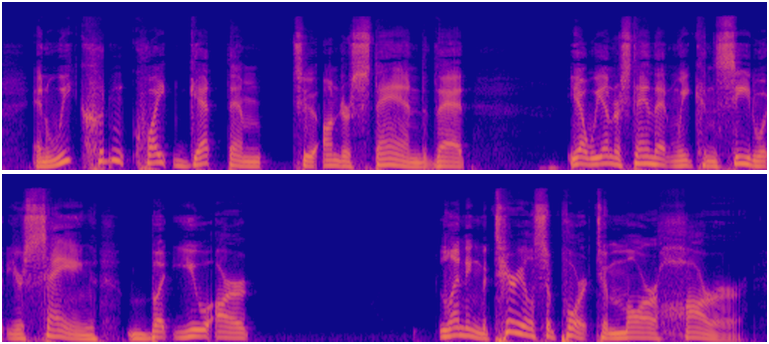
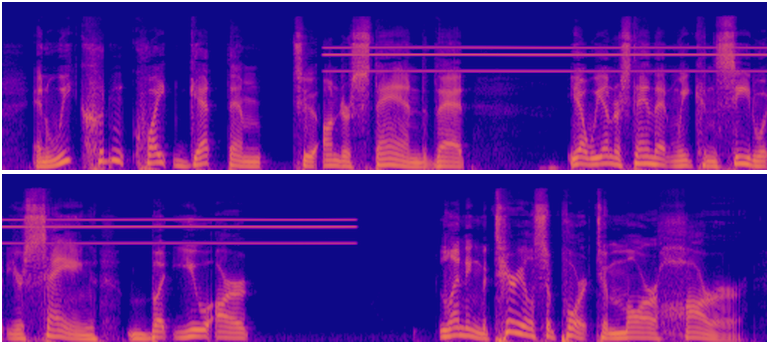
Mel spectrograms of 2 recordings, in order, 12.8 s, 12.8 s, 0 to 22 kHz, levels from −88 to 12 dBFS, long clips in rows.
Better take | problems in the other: first | high-pitched whine; loud; from 2.5 to 9.5 s; 6 kHz, 7 dB below the speech

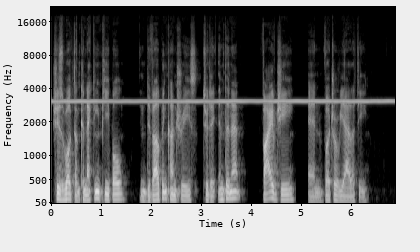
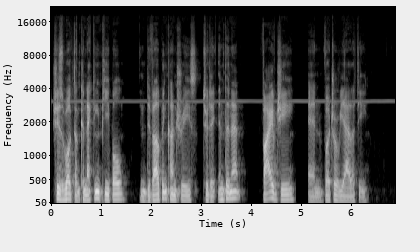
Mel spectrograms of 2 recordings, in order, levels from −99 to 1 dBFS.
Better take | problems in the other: second | high-pitched whine; loud; throughout; 3 kHz, 7 dB below the speech; faint in the second

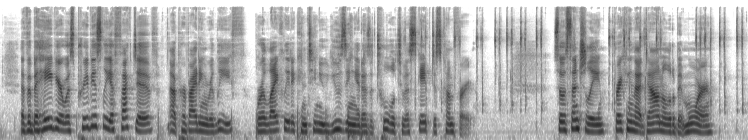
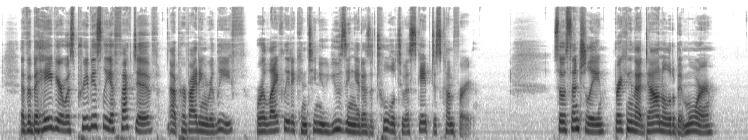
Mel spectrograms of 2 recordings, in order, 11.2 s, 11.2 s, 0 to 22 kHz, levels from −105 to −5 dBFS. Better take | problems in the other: second | household noises; noticeable; throughout; 15 dB below the speech

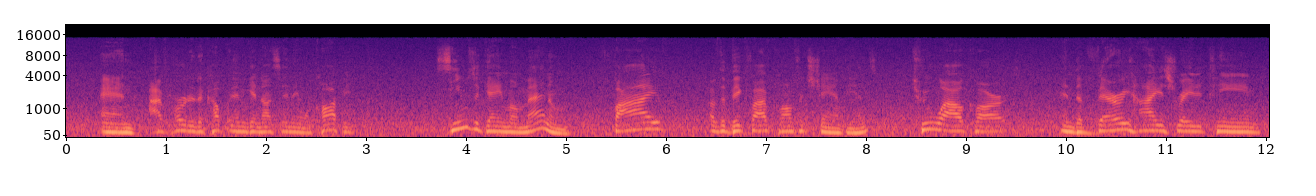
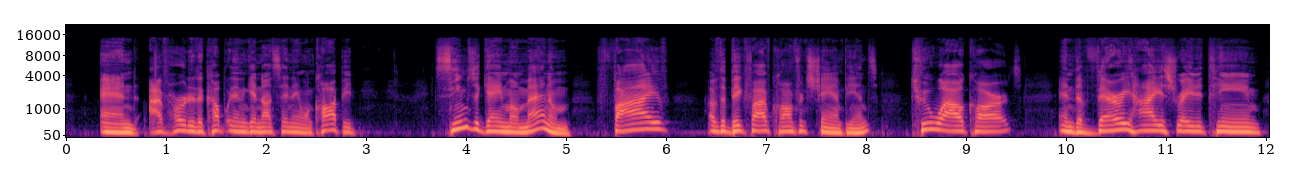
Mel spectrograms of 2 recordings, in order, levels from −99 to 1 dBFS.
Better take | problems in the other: second | hiss; loud; throughout; 8 dB below the speech

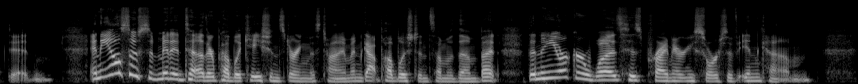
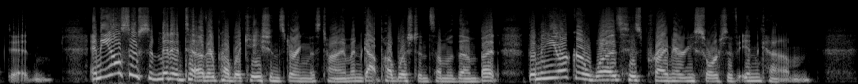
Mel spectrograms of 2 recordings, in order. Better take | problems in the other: first | distortion; heavy; 13% of the sound clipped

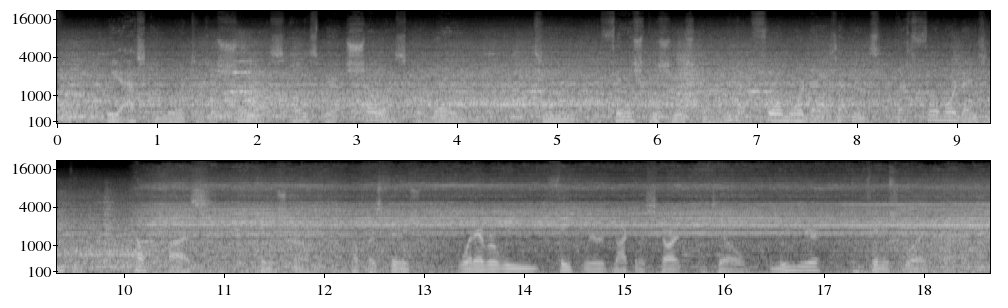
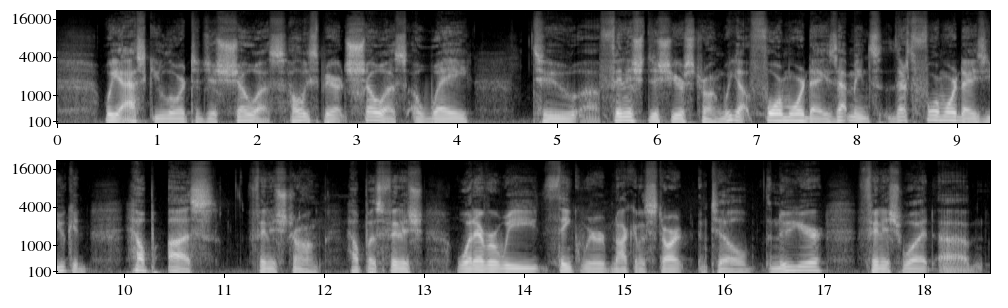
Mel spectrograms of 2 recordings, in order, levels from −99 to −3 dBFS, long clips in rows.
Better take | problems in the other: second | train or aircraft noise; very loud; throughout; 5 dB above the speech

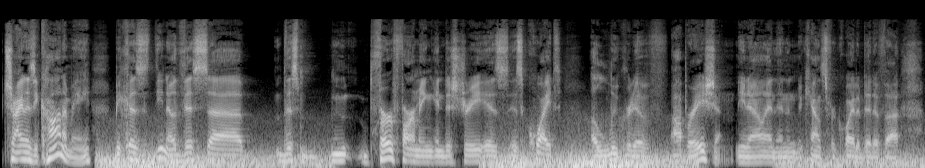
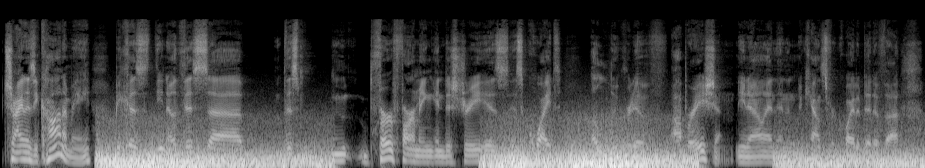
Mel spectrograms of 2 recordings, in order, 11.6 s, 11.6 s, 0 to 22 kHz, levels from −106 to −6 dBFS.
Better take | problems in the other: first | wind noise on the microphone; heavy; from 1 to 4 s, from 6 to 9 s and from 9.5 s on; 1 dB above the speech; occasional gusts in the first

